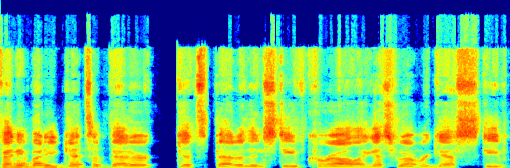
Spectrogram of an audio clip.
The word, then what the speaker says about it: Carell: I'm like, who's Steve Carroll on the morning show? I literally typed in Google Carroll, Carol, and Google was like, no, idiot, it's Carell.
